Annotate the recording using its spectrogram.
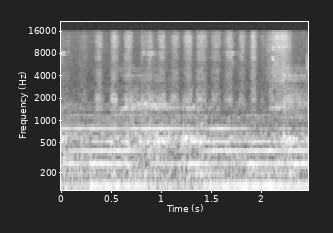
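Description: Faint scratching of a Faber-Castell coloured pencil on paper in quick short back-and-forth strokes as small shapes are filled in.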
